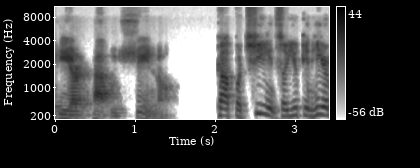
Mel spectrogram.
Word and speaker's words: cappuccino: teacher that in these with these two words we pronounce the Double C like ch the first word is cappuccino cappuccino so that's of course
